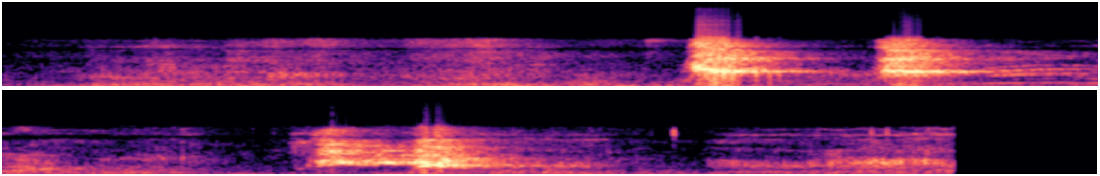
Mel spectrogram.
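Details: Dogs at play barking in short sharp bursts: two loud barks about a second apart, a pause, then a clustered run of barks near five seconds, over a steady low background hum.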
